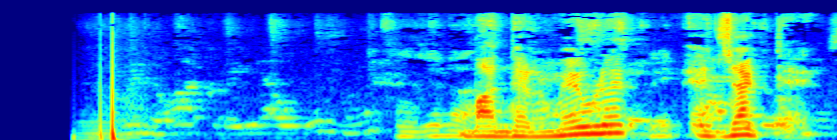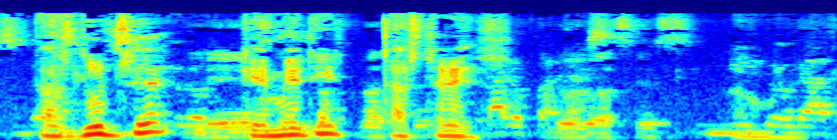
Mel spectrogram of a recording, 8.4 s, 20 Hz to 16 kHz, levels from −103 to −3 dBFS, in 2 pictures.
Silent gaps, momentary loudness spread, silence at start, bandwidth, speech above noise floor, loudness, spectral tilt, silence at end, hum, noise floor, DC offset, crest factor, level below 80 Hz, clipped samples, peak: none; 19 LU; 0.45 s; 11.5 kHz; 23 dB; -23 LUFS; -5 dB/octave; 0 s; none; -47 dBFS; under 0.1%; 24 dB; -48 dBFS; under 0.1%; 0 dBFS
